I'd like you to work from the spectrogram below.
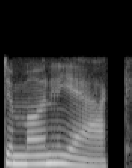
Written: demoniac

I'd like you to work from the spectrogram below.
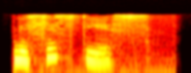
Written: mecisteus

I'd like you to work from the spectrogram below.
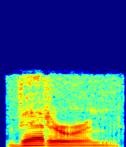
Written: veteran

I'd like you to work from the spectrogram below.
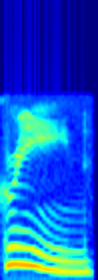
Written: Greene

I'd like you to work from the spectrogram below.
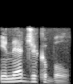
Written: ineducable

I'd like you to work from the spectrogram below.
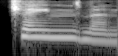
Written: chainsman

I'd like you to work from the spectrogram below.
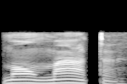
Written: Montmartre

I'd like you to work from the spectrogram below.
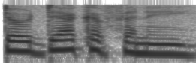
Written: dodecaphony

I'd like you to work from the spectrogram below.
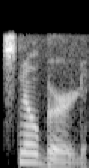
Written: snowbird

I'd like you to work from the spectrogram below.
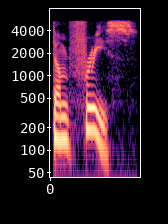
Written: Dumfries

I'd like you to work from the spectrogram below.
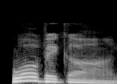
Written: wobegone

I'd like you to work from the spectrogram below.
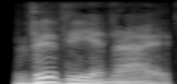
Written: vivianite

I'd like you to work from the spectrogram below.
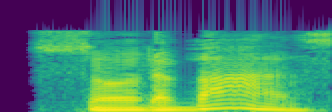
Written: saut de basque

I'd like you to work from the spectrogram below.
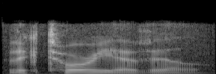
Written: Victoriaville

